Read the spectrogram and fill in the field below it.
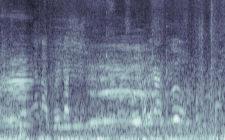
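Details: Jumbo cattle bellowing while being pushed and loaded by several people, several moaning moos with bending pitch in quick succession, engine hum and speech around it.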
